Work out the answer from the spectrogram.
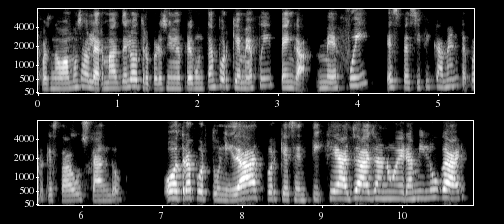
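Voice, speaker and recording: A Colombian woman with a Colombian accent leading an online workshop on job interviews, speaking with lively, deliberately varied intonation. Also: mid-range voice, muffled recording. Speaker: workshop facilitator.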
